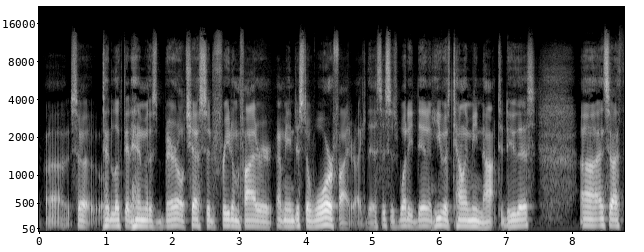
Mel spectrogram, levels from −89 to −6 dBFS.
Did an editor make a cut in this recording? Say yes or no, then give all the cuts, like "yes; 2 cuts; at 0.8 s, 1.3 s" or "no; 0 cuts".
yes; 4 cuts; at 1.0 s, 1.6 s, 4.9 s, 5.9 s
